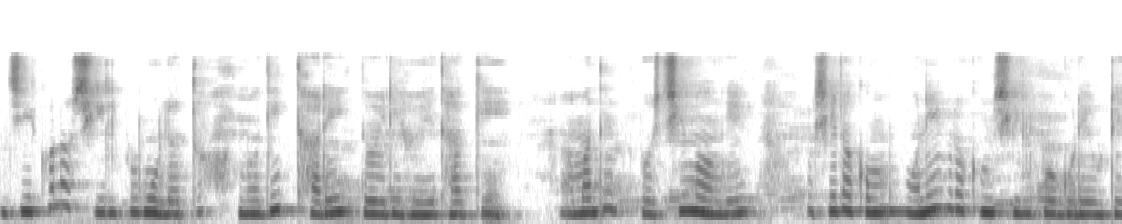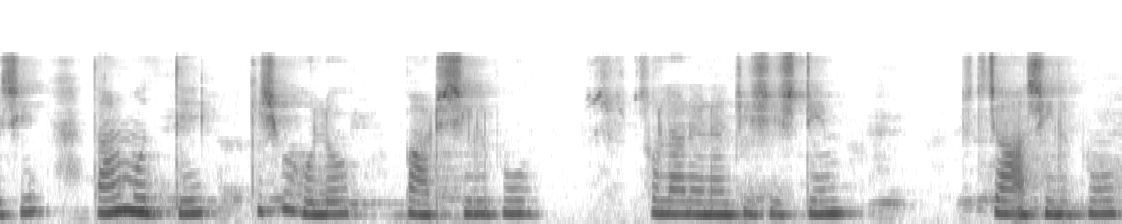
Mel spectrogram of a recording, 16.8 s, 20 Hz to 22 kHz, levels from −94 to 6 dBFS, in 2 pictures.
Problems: constant background noise, continuous background conversations, low volume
